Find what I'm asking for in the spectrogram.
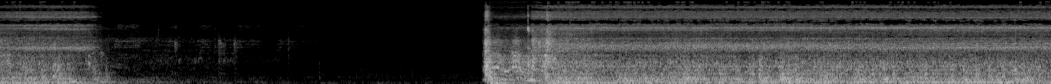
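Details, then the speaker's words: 1967 Chris Craft Roamer yacht, one of twin Ford 427 V8s, unrun for about 11 years: catches at once and settles into a steady, even idle; healthy start and idle. "We got both motors running. The one that was locked up seemed to actually run better than the one that wasn't. It did need starting fluid, and it did have a lot more gas in it, but it idled just fine, didn't seem to give us any issues."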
